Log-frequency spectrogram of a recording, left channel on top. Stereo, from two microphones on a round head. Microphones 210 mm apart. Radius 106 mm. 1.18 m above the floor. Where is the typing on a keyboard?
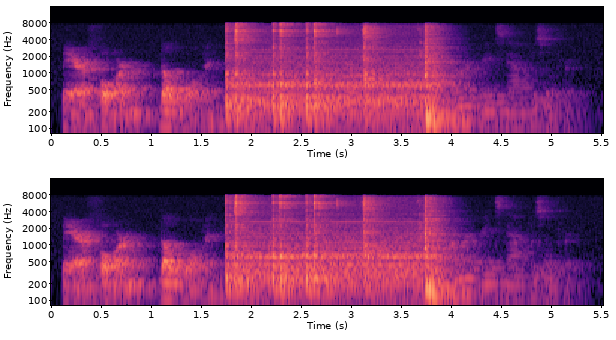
20° right (ahead or behind), 1.5 m.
